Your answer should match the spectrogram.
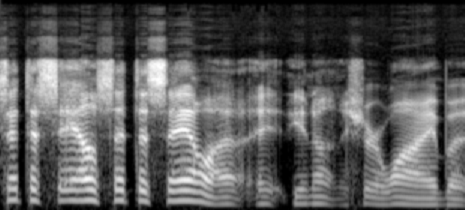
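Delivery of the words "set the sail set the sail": very high-pitched shout, repeated twice. Voicing a character on a ship calling to the crew: yelling.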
